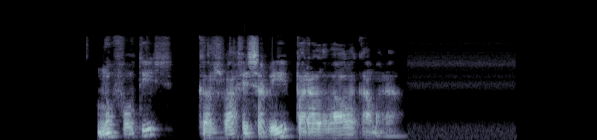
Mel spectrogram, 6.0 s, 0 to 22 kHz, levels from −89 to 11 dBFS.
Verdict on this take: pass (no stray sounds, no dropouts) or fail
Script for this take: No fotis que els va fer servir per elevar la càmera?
pass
